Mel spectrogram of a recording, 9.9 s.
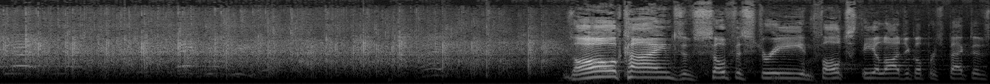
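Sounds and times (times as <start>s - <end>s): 
audience clapping hands: 0.0s - 6.0s
speech: 5.7s - 9.8s.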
